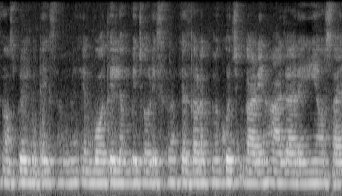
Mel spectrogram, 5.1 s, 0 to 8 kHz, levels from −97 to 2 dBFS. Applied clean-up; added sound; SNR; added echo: neural separator model SepFormer DNS4.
